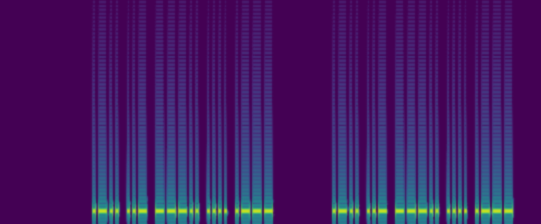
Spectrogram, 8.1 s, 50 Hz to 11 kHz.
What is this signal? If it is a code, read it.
Morse code, heard as a keyed tone, about 28 wpm, 700 Hz. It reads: LU8HJ LU8HJ
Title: DXCC-100 Call Signs - 5 Characters - Repeated 3x - 28wpm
